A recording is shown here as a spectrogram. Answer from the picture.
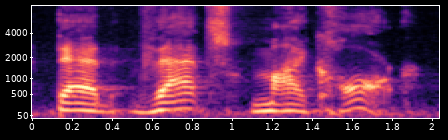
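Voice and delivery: slow, word-by-word insistence; retold slow, pointed correction; emphatic. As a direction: spell it out for a parent. Spells it out to father.

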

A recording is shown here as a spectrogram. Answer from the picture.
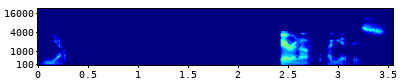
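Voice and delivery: low, soft dawning realisation; subdued acceptance. Retold or imitated. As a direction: concede it quietly, as it sinks in. Peter's realisation, acted low.

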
